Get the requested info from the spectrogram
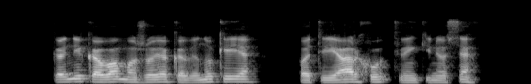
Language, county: Lithuanian, Klaipėda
